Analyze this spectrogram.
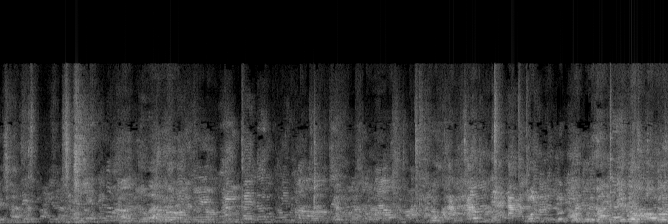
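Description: Dishes and spoons clink as food is served.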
